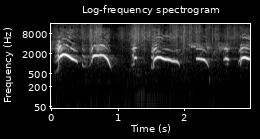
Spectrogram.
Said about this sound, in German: Der kleine Fuchs winselte noch lauter.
